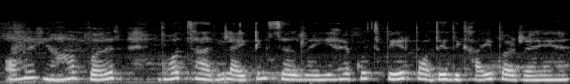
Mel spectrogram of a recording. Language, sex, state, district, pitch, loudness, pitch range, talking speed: Hindi, female, Delhi, New Delhi, 240 Hz, -14 LUFS, 220-260 Hz, 155 wpm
